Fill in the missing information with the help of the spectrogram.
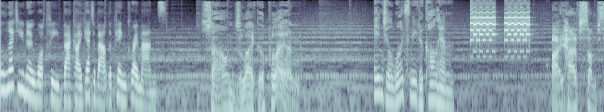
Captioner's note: phone rings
